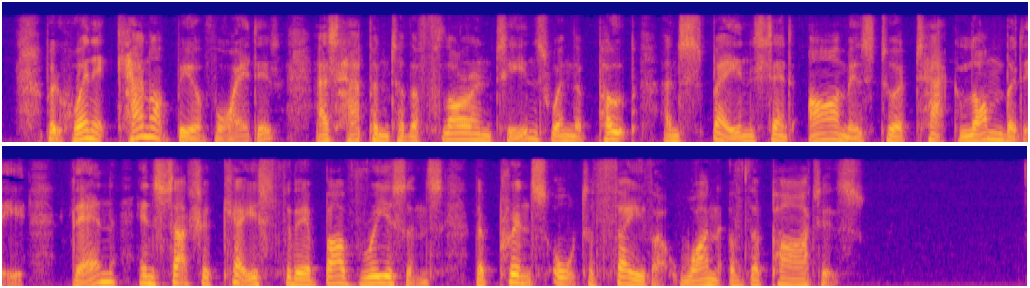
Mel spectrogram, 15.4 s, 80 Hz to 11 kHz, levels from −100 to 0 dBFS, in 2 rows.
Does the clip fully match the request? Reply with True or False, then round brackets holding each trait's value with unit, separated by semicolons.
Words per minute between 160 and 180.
False (150 wpm)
